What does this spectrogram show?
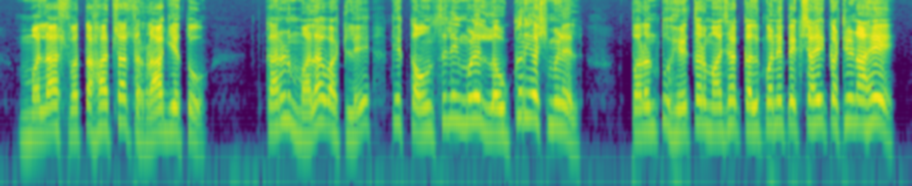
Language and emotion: Marathi, angry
